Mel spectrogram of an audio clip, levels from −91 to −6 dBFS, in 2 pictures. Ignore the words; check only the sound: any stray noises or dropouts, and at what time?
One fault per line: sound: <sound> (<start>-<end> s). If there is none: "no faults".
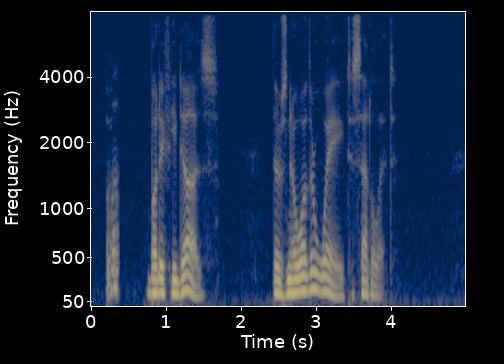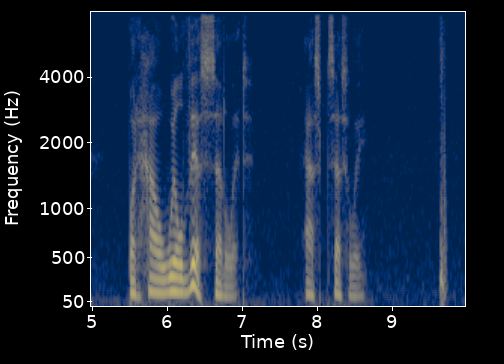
sound: laugh (0.2-0.4 s)
sound: whoosh (9.6-9.8 s)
